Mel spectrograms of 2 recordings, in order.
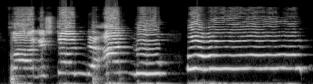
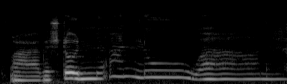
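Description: First: It is shouted loudly. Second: It is said more quietly.

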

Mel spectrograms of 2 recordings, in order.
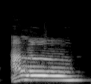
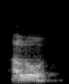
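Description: First: It sounds cheerful, said with a smile. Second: It sounds unfriendly, said without a smile.

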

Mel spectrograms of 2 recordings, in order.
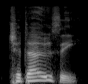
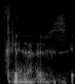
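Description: First: The name begins with a ch sound. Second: The name begins with a hard k sound. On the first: The speaker calls it right. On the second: The speaker calls it wrong.

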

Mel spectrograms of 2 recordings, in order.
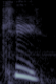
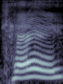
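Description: First: The vowel sounds like 'ee'. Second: The vowel sounds like 'ay'. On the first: The speaker calls it right. "We say key" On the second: The speaker calls it wrong. "we don't say K"

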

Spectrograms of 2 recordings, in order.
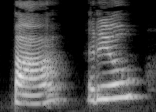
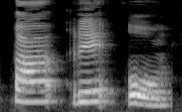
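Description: First: The final vowels blend into one syllable. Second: The final vowels are split into two syllables.

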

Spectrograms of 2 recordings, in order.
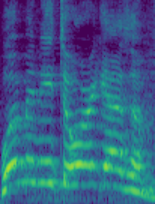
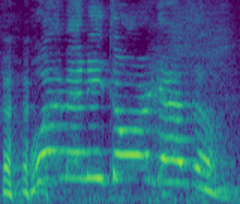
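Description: First: It is said louder. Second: It is said louder still.

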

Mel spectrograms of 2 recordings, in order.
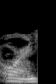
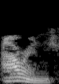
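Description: First: It is said with a non-New York pronunciation. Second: It is said with a New York pronunciation. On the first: "those of us from, like, not from New York" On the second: "all the New York kids used to give us a bunch of crap"

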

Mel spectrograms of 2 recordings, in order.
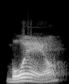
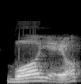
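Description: First: The first syllable is simplified to 'mo'. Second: The first syllable has a clear w-glide, 'mwo'. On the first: This is the easier everyday pronunciation. "people just say 뭐예요, like that" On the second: This is the careful standard pronunciation. "technically, Bo is right"

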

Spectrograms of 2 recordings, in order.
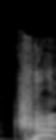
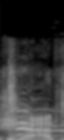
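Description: First: The word begins with a ch sound. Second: The word begins with an sh sound. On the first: "CH is a ch" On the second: "I've been saying it as like a sh. ... just like that"

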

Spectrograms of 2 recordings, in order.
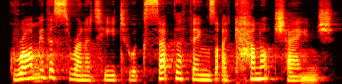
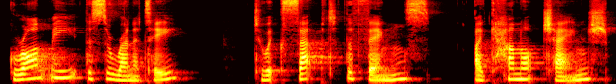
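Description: First: It is spoken at a faster pace. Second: It is spoken at a slower pace.

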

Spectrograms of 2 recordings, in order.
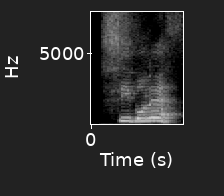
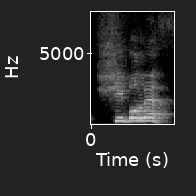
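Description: First: The word begins with an s sound. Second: The word begins with a sh sound. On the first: The speaker is from Ephraim. The speaker calls it wrong. "were unable to pronounce the H" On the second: The speaker is not from Ephraim. The speaker calls it right. "they would tell him to say"

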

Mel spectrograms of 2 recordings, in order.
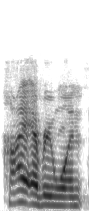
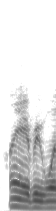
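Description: First: It is said in a normal speaking voice. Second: It is said in a soft ASMR voice.

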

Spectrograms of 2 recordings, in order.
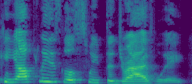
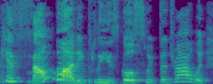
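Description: First: It is said in a calm, ordinary voice. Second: It is said with more force and emphasis.

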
